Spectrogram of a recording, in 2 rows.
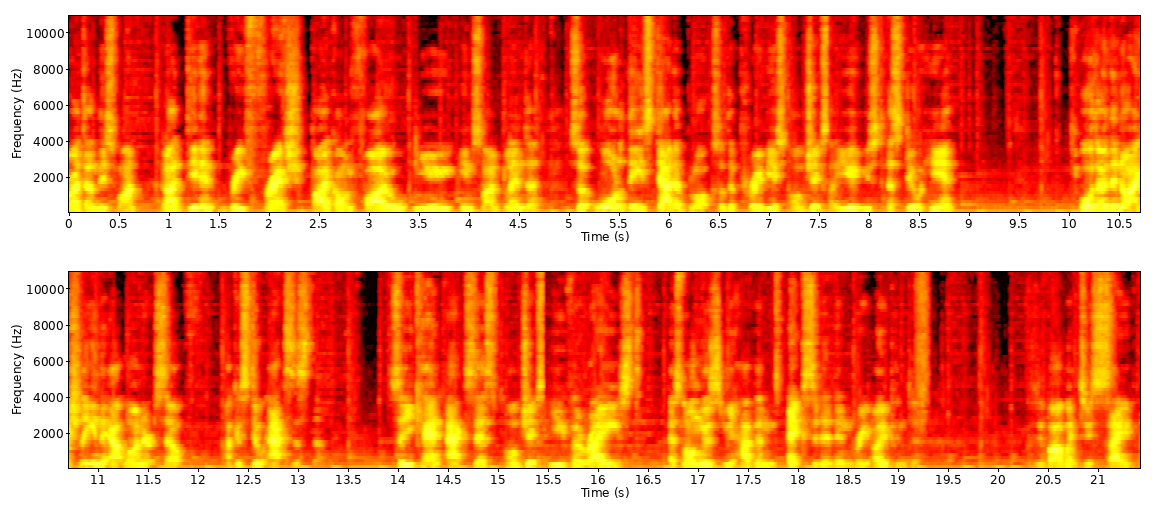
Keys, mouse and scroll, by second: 0.6-2.7 right drag, 1.7-3.6 drag, 11.4-15.7 drag, 20.1 click.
